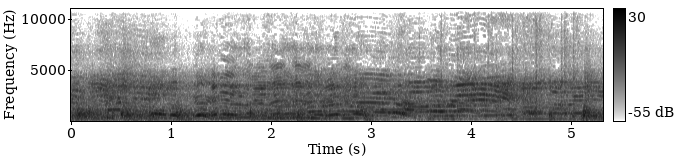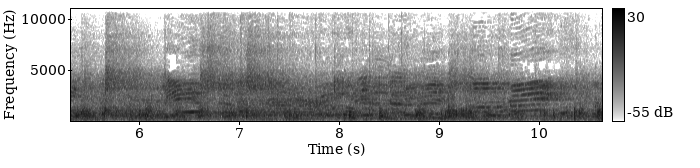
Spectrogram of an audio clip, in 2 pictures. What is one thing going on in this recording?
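A crowd of spectators chatters and shouts.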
